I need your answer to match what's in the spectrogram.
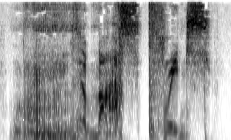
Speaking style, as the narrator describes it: Lahior said in a growl

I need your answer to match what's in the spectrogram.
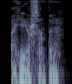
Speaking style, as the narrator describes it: he said quietly

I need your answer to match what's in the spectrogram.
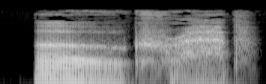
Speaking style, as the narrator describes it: I breathed

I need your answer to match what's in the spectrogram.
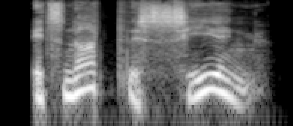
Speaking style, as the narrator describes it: Pie said softly

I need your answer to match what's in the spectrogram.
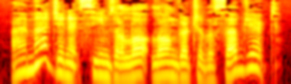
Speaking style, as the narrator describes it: Jamie said dryly

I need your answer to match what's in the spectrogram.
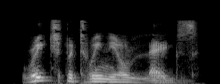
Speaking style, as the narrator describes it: growled Jean

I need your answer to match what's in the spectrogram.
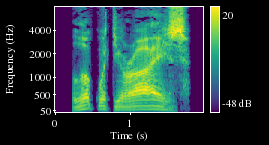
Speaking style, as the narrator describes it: he growled

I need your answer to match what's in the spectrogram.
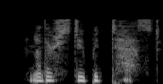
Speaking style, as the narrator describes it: she muttered

